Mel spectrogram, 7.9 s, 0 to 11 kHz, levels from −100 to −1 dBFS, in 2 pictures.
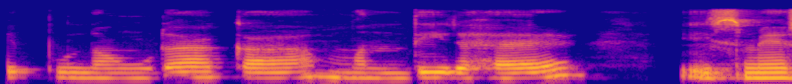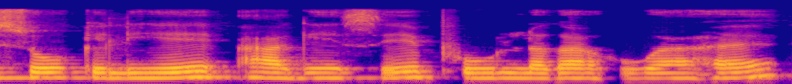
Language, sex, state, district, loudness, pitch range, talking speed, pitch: Hindi, female, Bihar, Sitamarhi, -19 LUFS, 165-180 Hz, 100 wpm, 170 Hz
